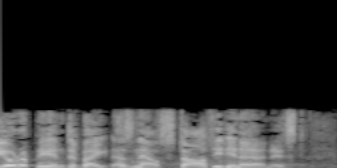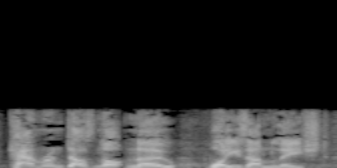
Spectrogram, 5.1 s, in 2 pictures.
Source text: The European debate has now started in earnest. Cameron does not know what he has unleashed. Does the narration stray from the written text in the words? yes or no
no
